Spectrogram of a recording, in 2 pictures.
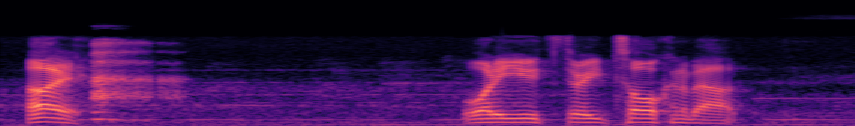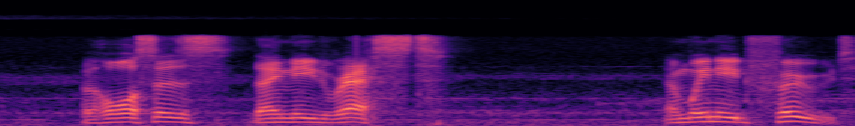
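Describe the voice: Using a gruff, put-on character voice at a medium pitch, a man speaks at a fairly slow pace with long, frequent pauses.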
